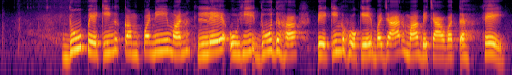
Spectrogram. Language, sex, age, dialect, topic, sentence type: Chhattisgarhi, female, 25-30, Western/Budati/Khatahi, agriculture, statement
